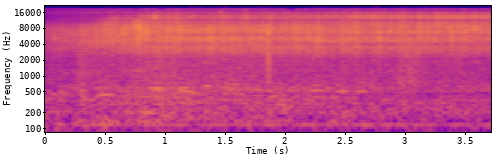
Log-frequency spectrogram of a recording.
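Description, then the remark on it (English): A steady, dense sizzling and crackling of food on a steaming hot sizzler platter as it is carried to a table, with sharp pops scattered through a constant hiss, consistent throughout; the smoking platter holds sauce, sliced cabbage, carrots and shredded cheese. “The whole thing smokes up the room and crackles as it comes towards the table.”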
